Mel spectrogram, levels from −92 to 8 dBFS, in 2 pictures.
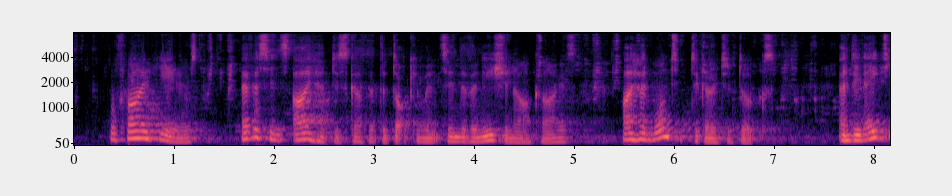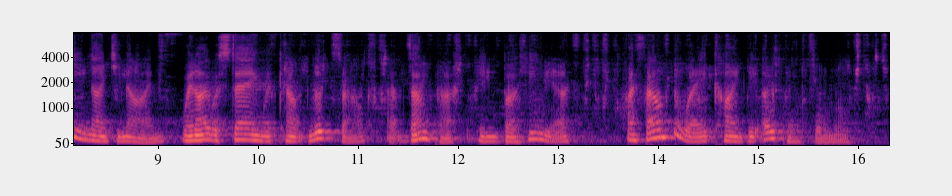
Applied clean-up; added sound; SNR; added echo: neural separator model SepFormer DNS4.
